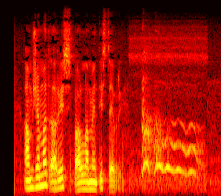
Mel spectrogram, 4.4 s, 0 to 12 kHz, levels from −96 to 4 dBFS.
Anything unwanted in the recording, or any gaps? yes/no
yes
